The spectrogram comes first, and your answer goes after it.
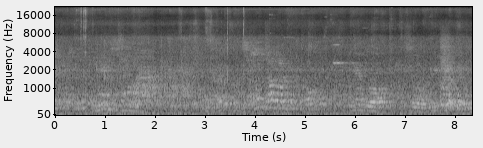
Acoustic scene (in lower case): crowded indoor space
